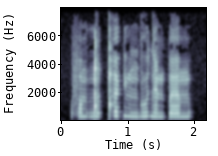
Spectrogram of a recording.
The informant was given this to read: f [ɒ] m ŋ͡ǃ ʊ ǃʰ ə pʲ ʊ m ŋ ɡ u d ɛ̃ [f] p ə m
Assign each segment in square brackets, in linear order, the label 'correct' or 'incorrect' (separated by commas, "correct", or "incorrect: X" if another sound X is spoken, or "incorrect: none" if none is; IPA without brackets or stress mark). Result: correct, incorrect: m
